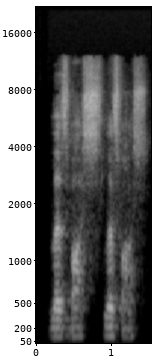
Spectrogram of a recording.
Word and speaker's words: Lesbos: We were just talking about humanitarian work with refugees in how do you say it? Lebos? Is that right? – Lesbos.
